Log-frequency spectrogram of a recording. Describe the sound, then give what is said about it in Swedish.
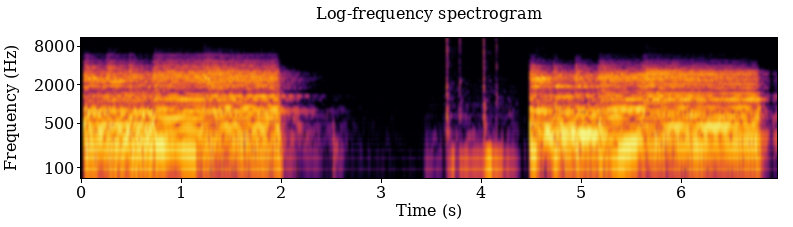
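Heavily distorted electric guitar through channel 2 of a 101 amplifier: two loud, buzzy sustained chords about two seconds each, split by a quiet pause with a few sharp clicks. “Här har vi kanal 2 på 101 då.”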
